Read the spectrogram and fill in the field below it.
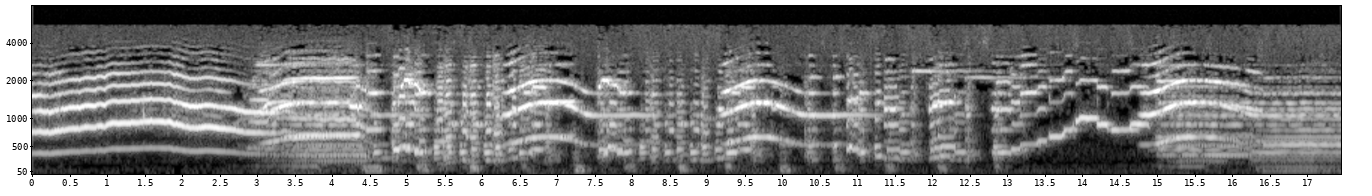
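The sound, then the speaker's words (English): In the Columbia Workshop radio play The Pussycat and the Expert Plumber by Arthur Miller, a human voice imitates a cat yowling on a back fence: loud, drawn-out cries with wavering, sliding pitch, breaking into choppy stuttering wails midway before long swooping howls return, with no other talk. “Now, like the old days, Tom, a good one. Like on the back fence, you remember?”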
